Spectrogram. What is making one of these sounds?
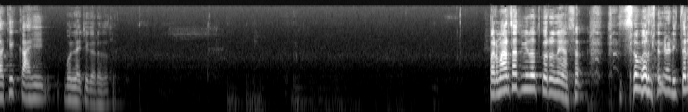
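A middle-aged man speaks calmly into a microphone, with a long pause.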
